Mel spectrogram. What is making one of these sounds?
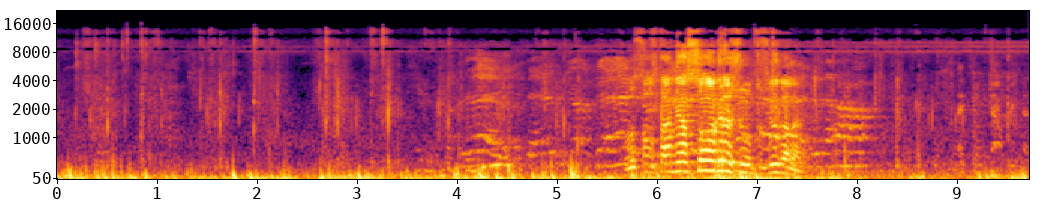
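Footsteps thud on a paved path outdoors.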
